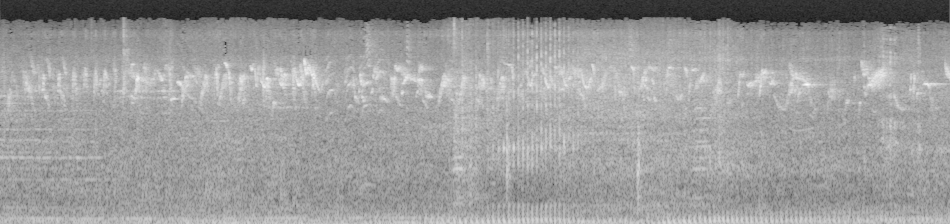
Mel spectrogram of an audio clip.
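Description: Many small birds chirping rapidly and without pause over the steady low rumble of street traffic.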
